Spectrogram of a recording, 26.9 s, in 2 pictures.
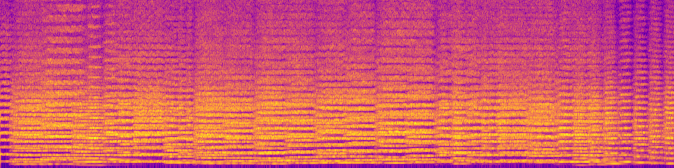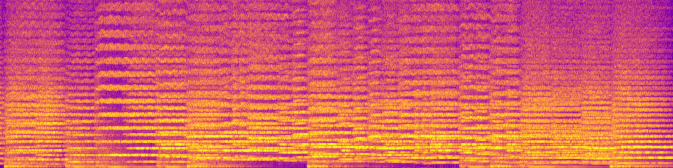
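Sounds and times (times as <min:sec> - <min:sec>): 
orchestral music: 0:00.2 - 0:26.9.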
